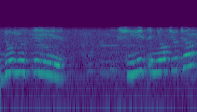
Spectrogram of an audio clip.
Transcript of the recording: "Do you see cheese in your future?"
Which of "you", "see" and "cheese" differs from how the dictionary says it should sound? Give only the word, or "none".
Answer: cheese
